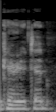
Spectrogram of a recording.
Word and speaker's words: Caryatid: I know that's the dictionary definition, but everyone says sylvan caryatid. I believe the pronunciation is sylvan caryatid.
